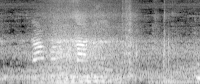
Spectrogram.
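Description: A motor vehicle passing on the street, its low engine sound swelling about a second in and then fading, with a brief voice over it and a single click near the end.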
